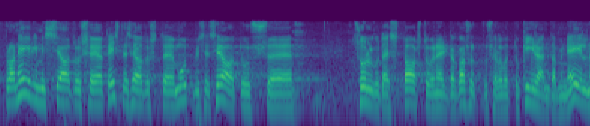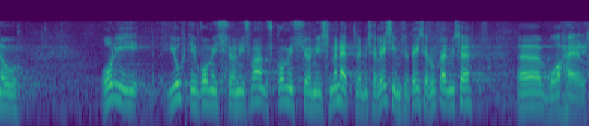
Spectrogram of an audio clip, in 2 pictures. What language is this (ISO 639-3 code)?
est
